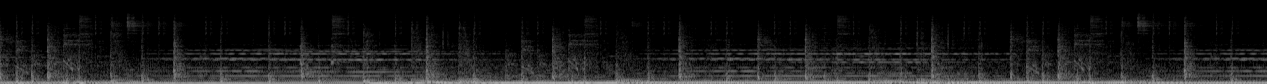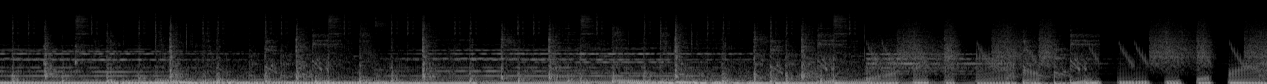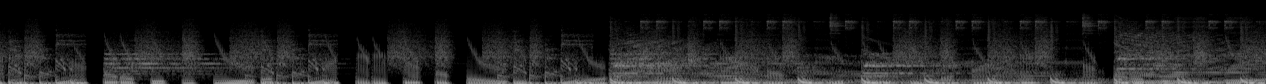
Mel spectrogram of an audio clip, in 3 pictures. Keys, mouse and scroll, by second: 0.0 shift+a, 0.3 g, 0.8 middle click, 1.6 s, 3.2-4.9 drag, 4.9 Tab, 5.1 middle click, 5.3 KP_1, 5.6 scroll up 4, 5.7 shift+middle click, 6.8 shift+middle click, 7.0 click, 7.5 g, 8.7 middle click, 9.3 click, 9.5 middle click, 9.7 scroll down 1, 9.9 shift+middle click, 10.9 middle click, 11.5 KP_1, 11.7-12.5 scroll up 9, 11.8 shift+middle click, 12.0 shift+middle click, 12.5 g, 12.9 middle click, 13.1 scroll down 8, 13.3-14.7 middle drag, 14.7 click, 15.4 s, 16.8 ctrl+s, 17.0 middle click, 17.1-17.5 scroll down 2, 17.3 middle click, 17.5 middle click, 17.7 scroll up 2, 17.9-20.3 shift+middle drag, 20.3-21.7 drag, 21.9 click, 22.1 l, 22.3 middle click, 22.5 scroll down 4, 22.7 middle click, 23.0 KP_7, 23.3 click, 23.9 s, 25.1 g, 25.9-26.3 scroll up 6, 26.0 shift+middle click, 26.3 shift+middle click, 26.9 g, 27.9-28.4 scroll down 8, 29.1 shift+d, 31.2 g, 32.1-33.2 scroll up 4, 32.2 shift+middle click, 32.5 shift+middle click, 33.2 g, 34.5 g, 37.0 shift+middle click, 37.4-38.0 scroll down 7.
